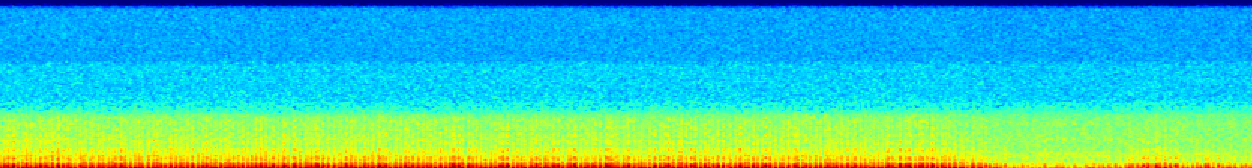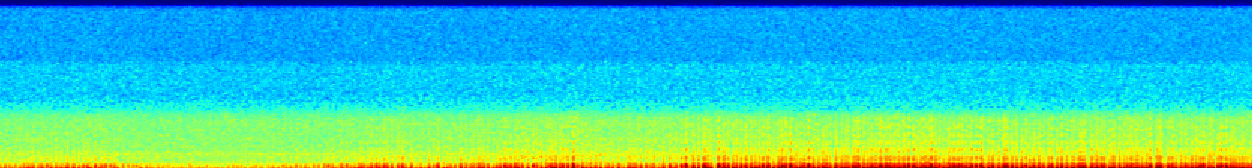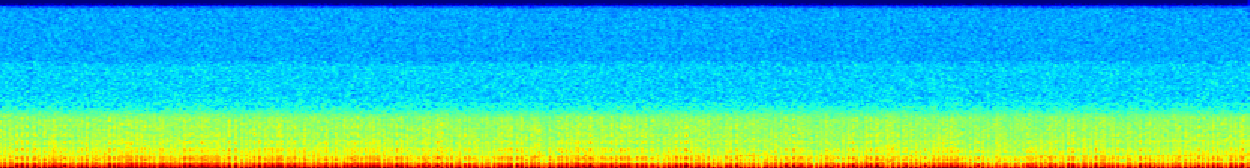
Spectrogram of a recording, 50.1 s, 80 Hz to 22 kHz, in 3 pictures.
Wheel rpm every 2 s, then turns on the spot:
220, 230, 230, 230, 220, 230, 230, 230, 230, 230, 230, 230, 220, 230, 230, 240, 230, 230, 230, 230, 200, 200, 180, 130, 220.
none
